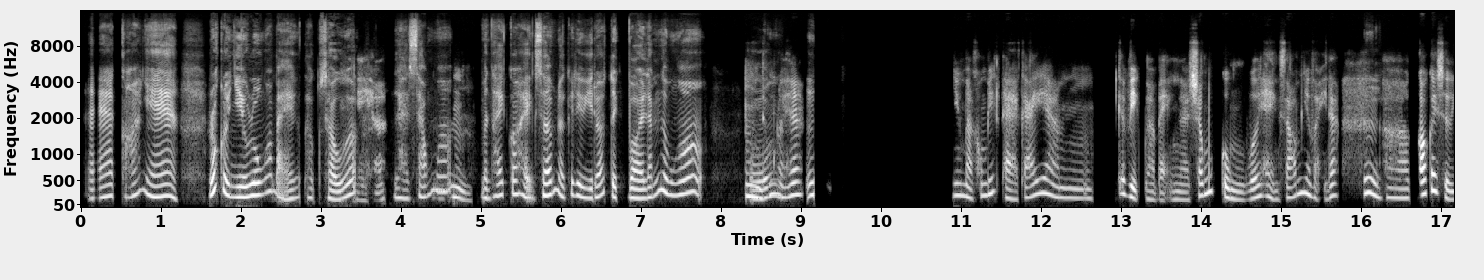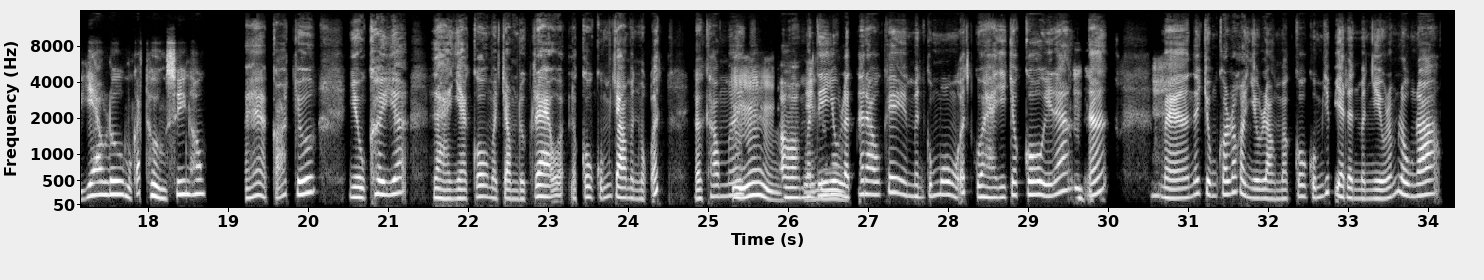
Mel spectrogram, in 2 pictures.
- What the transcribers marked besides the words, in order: tapping; other background noise; laugh
- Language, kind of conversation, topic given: Vietnamese, podcast, Bạn có thể chia sẻ một lần bạn và hàng xóm đã cùng giúp đỡ nhau như thế nào không?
